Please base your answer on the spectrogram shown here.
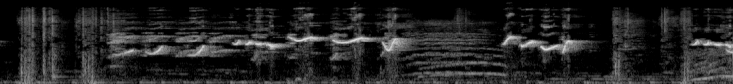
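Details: Bar-winged prinia in full song: rapid runs of wavering, warbled whistles that rise and fall, mixed with short chirps. Midway a lower, nasal bleating sound intrudes briefly before more whistled phrases follow.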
